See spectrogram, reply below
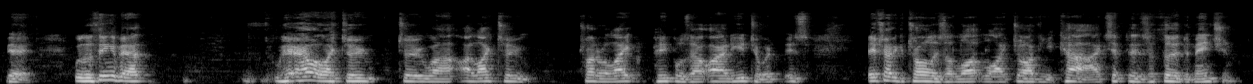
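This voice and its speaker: A man's voice: medium pitch, fairly even intonation, moderate pace, a bit bright. An Australian man in his fifties giving conversational explanations as an interview guest on a video call. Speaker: interviewee, air traffic controller. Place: plain indoor room, video call.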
